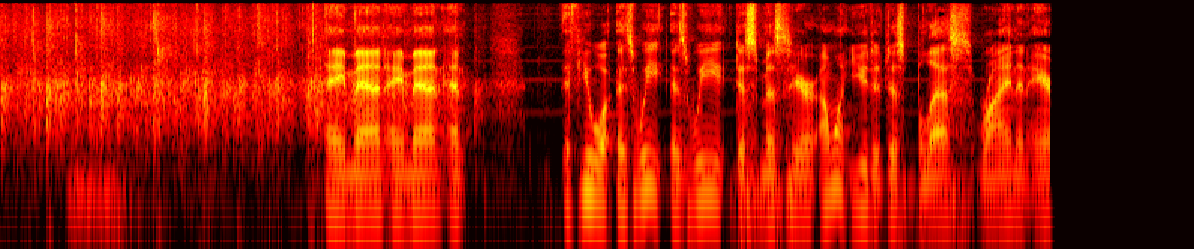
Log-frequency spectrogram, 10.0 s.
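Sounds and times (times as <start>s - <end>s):
church congregation clapping hands in a morning service: 0.0s - 4.3s
speech: 2.7s - 4.0s, 4.7s - 8.8s.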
